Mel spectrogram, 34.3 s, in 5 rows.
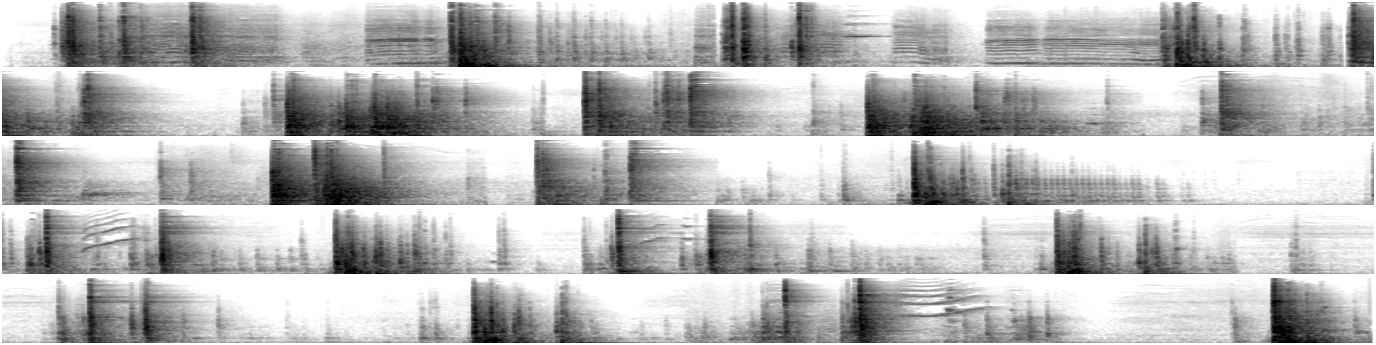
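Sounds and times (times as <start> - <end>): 
latch doors opening and closing: 0.3 - 17.4, 20.6 - 26.8, 27.7 - 28.7, 29.5 - 30.5, 31.1 - 32.8.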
